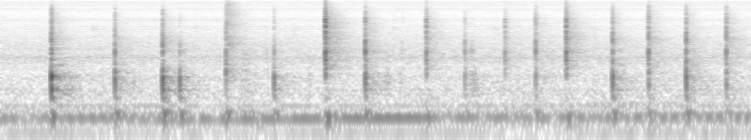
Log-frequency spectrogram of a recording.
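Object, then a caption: Small cardboard box tapped with fingernails. Long nails tap the lid of a small, hollow, closed rectangular decorative cardboard box covered in Paris photo prints. About eighteen short, dry, irregularly spaced taps land over a steady low hum, each one clicking brightly and dying away almost at once.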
